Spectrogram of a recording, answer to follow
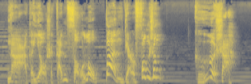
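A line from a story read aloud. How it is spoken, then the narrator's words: Stern, harsh. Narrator (Chinese): 鲁肃厉声说道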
